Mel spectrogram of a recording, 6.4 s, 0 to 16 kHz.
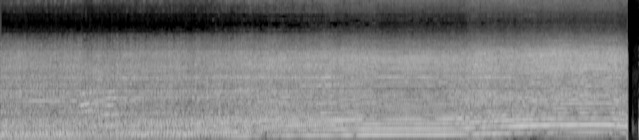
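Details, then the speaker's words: TVS Raider 125cc BS6 bike, 2500 km, after fixing a missing/jerking problem: engine note climbs smoothly from a low rumble as throttle opens, no hiccups or missing; pulls cleanly now. "हमारी okay होगी bike में कोई missing नहीं"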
